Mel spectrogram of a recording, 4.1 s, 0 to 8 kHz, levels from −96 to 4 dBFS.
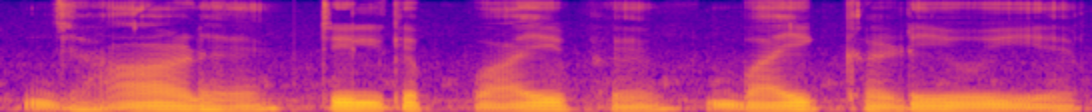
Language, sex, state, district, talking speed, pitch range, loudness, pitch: Hindi, male, Chhattisgarh, Bastar, 145 wpm, 80-90 Hz, -18 LUFS, 85 Hz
